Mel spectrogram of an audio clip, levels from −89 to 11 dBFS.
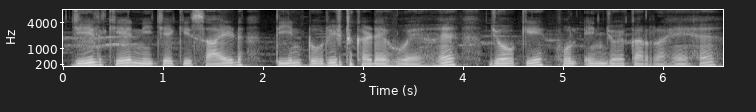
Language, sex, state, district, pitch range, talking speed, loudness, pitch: Hindi, male, Uttar Pradesh, Saharanpur, 110-135 Hz, 155 wpm, -15 LUFS, 120 Hz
